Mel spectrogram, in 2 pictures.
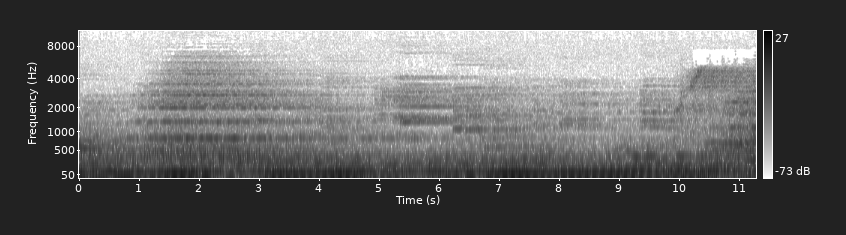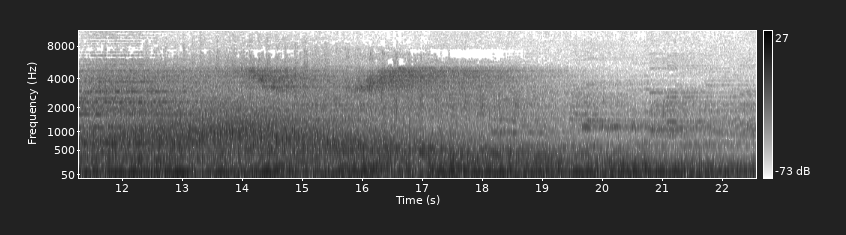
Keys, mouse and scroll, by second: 0.3 g, 2.3 click, 5.2 scroll up 4, 6.0 middle click, 8.7 middle click, 10.1 KP_0, 11.2-11.6 scroll down 3, 20.7 Escape, 21.2 right click, 21.9 scroll down 3.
